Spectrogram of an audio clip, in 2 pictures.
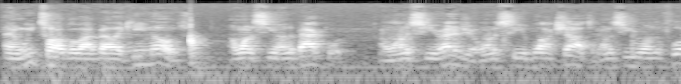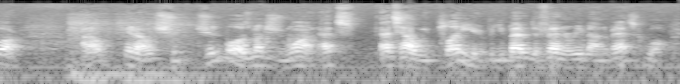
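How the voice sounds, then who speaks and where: Quick-talking coach guy, sounds a bit off the mic, faint room hum. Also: medium pitch, distant mic, low-quality recording. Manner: fast, animated, laughs while quoting players. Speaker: head basketball coach. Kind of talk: casual interview chat.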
